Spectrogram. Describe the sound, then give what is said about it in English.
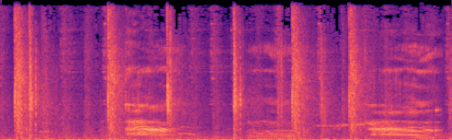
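Gun-like shots of rubber bullets fired as baton rounds, a series of sharp booming bangs at uneven intervals, with shouting voices between them. “Get out the baton rounds. I don't know, James. Just do it! Ready? Aim! Fire!”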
